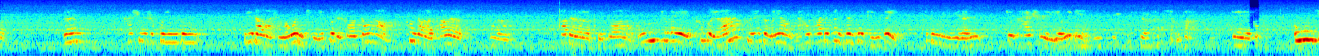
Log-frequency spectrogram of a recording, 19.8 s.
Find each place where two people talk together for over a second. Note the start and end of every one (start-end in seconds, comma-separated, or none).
none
